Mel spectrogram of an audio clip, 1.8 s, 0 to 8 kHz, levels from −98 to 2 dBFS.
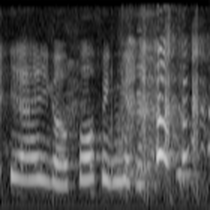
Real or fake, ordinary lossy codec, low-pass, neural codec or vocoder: real; none; 7.2 kHz; none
